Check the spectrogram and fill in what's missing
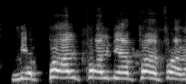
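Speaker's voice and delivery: high, loud Jamaican mother calling out; imitating a Jamaican mom in full patois; mother coming out the bedroom, calling in full Jamaican accent. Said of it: "full dialect, whatever the full accent".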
